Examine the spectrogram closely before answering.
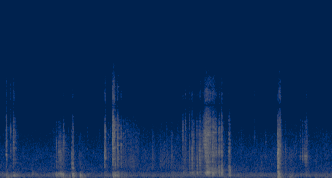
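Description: Scattered clicks, knocks and light rattles of gear being handled at a ute's metal canopy, as items are taken from the cupboard and set down on the slide-out bench. There is a louder single knock about five and a half seconds in.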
